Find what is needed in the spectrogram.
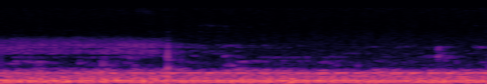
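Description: Tractor engine running steadily with a low rumble; a higher hiss over it stops a little under a second in.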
